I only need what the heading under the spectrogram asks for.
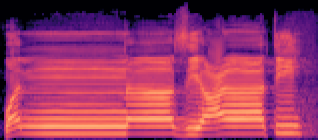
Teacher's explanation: زا کی ادائیگی سیٹی کے ساتھ، سیٹی والے حروف میں سے زا، سین، صاد۔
